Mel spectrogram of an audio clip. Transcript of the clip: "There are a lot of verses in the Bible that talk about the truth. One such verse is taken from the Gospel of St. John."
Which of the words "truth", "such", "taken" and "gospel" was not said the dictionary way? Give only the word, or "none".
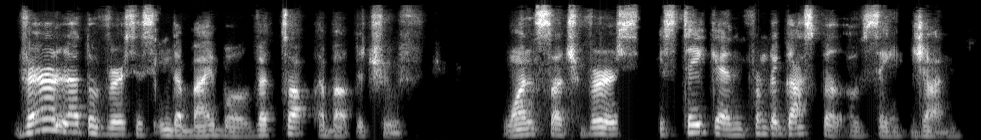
none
